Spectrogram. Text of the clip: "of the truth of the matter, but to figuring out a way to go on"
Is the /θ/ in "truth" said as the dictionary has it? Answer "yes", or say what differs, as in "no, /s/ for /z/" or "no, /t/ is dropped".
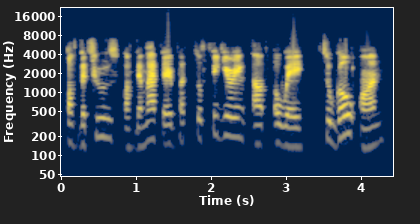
no, /s/ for /θ/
